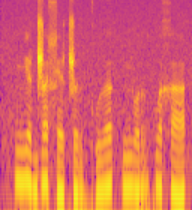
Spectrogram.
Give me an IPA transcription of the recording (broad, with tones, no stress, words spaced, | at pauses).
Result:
ɲe˥˨ɖ͡ʐə˥˨ ɬe˩ʈ͡ʂɯ˩rkʷʼɯ˨˥ə̯ | ɲo˧˩˧rkʷɐ˥˨xɐ˧˩˧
